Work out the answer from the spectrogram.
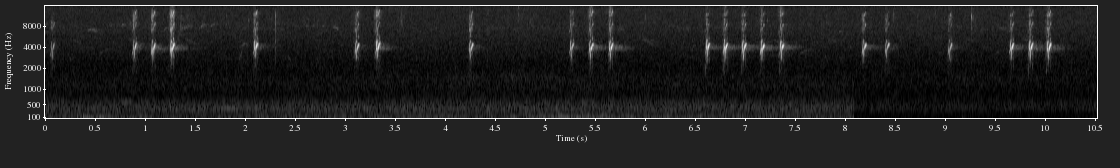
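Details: Red crossbill recorded in the wild giving sharp, high kip notes in short clusters of two to four, with quiet gaps between and a low background rumble that drops away.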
